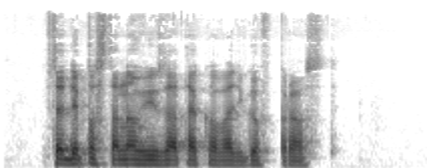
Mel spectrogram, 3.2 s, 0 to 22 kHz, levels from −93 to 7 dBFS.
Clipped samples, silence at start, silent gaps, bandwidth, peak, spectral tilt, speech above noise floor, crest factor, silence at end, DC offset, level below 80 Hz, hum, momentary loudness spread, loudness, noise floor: under 0.1%; 0.4 s; none; 16.5 kHz; -2 dBFS; -6.5 dB/octave; 58 dB; 18 dB; 0.85 s; under 0.1%; -56 dBFS; none; 7 LU; -18 LUFS; -76 dBFS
